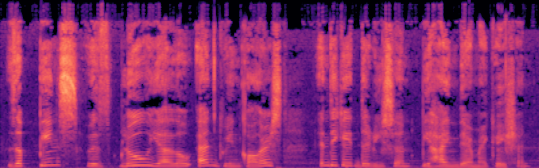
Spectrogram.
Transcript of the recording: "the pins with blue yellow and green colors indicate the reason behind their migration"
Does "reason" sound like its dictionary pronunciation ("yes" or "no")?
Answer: no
